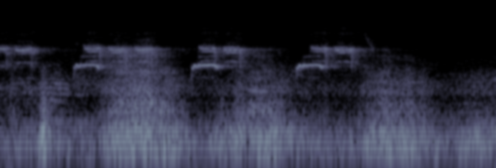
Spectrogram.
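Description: A bird gives a faint two-note call, a short lower note followed by a higher one, about once a second, four times, then stops.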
